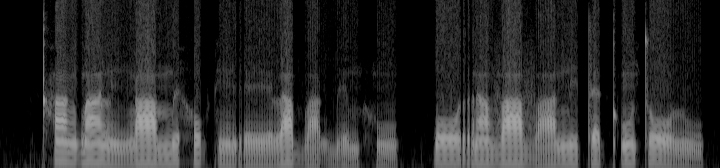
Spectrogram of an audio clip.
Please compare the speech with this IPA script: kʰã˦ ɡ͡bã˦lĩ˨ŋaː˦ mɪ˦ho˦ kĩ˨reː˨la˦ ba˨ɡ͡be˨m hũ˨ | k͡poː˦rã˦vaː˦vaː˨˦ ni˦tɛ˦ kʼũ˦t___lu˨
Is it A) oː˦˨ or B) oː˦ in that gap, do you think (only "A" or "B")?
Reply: A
